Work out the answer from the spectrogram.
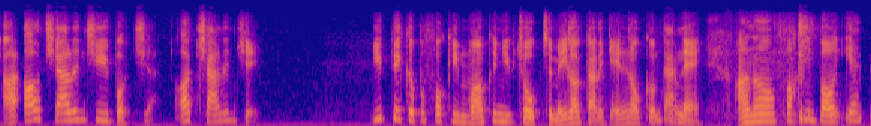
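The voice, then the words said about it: Birmingham English accent. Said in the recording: “that's the Birmingham accent at his best.”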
